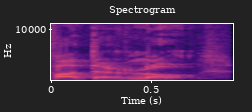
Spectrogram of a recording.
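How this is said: The name is pronounced with Dutch sounds. "En holandés, que sería como habría que pronunciarlo, se diría"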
